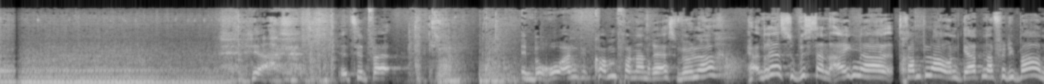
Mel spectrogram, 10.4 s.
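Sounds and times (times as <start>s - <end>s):
car driving up: 0.0s - 2.4s
speech: 2.6s - 4.6s, 5.2s - 10.4s.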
